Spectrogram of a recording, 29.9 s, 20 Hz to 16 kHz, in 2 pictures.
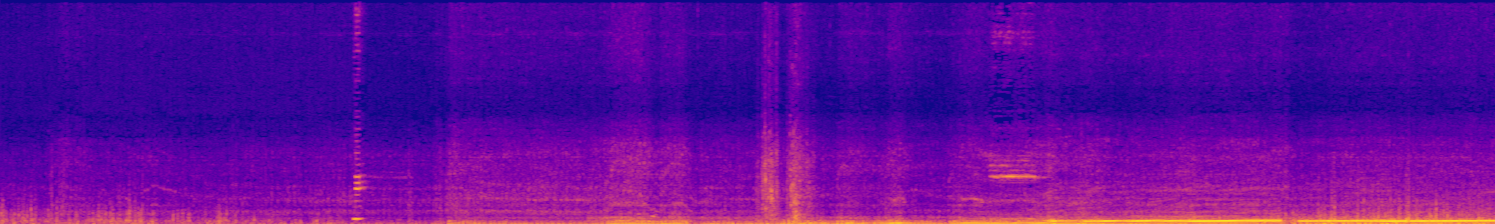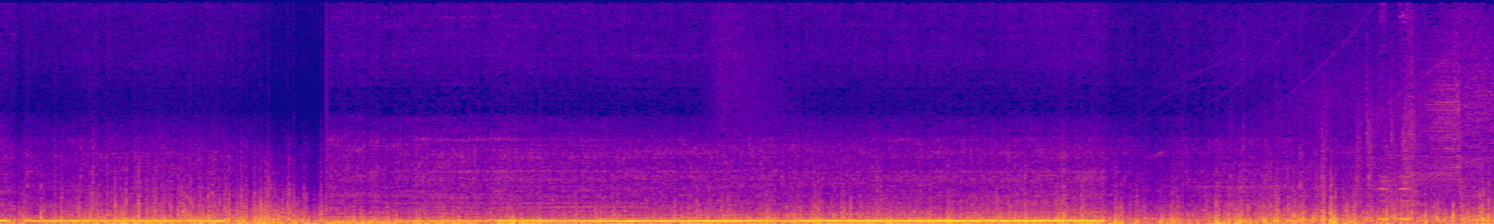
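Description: Royal Enfield Super Meteor 650's 648 cc parallel-twin engine pulling through the gears: quiet for the first few seconds, then louder, its pitch climbing in each gear and dropping back at each upshift.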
